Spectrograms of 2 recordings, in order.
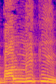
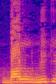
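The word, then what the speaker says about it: বাল্মীকি: তারপরে স্মিত বাঙময় গুলমো বাল্মিকি কেউ যদি বলে বাল্লিমিকি না না হবে না বাল্মিকি বলতে হবে বাগ্মি হিরণময় উন্মাদ এই যে একবিংশ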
